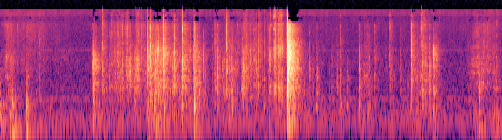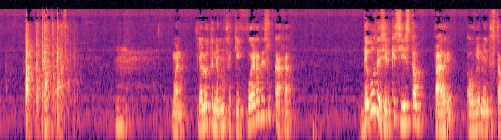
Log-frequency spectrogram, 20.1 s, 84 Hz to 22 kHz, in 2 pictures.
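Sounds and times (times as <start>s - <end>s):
plastic bag crinkling: 1.8s - 8.8s.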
